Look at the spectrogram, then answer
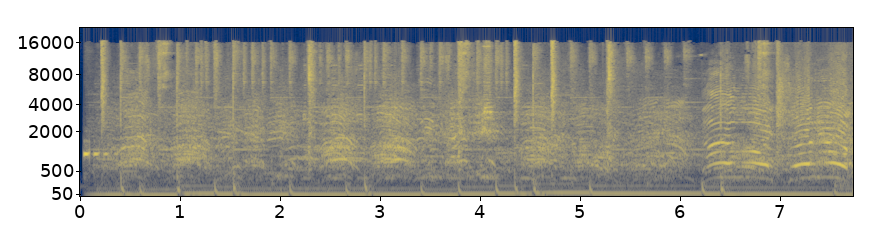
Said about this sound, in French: On les entend ici sur TV5 Monde chanter et soutenir l'ancien avocat de 44 ans et crier leur colère contre un régime qu'ils jugent corrompu jusqu'à l'os. Alexei Navalny a été arrêté le 17 janvier lors de son retour à Moscou.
